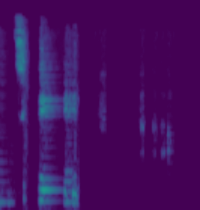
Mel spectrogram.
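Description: A woman's voice speaking briefly over a video call, then cut to silence by the call's gating for the last second or so.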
